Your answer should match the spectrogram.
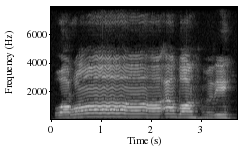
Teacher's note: را کے بعد الف ہے، الف حروف مدہ بھی ہے اور اس پر مد بھی ہے. اس مد کو 5 الف کی مقدار کھینچ کر پڑھیں گے.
